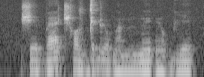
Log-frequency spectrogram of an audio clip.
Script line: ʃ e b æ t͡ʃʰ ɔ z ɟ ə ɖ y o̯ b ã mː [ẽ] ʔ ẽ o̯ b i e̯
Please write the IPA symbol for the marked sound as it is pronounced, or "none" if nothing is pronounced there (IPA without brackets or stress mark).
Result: ẽ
